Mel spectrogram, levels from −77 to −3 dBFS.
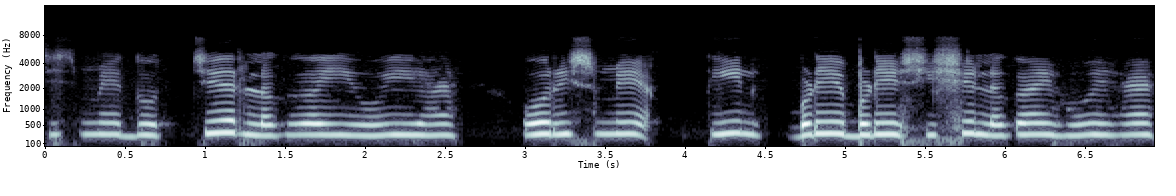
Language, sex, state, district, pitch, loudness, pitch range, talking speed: Hindi, male, Rajasthan, Bikaner, 270 Hz, -16 LUFS, 265-280 Hz, 120 wpm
